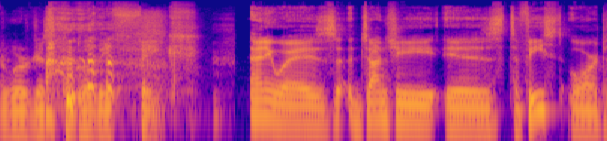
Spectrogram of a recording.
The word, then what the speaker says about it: Janchi: first we're talking about janji which i will clarify again is spelled j-a-n-c-h-i we are the janji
